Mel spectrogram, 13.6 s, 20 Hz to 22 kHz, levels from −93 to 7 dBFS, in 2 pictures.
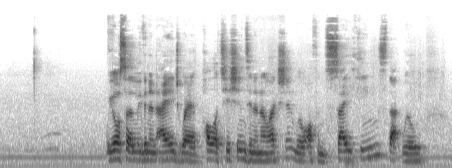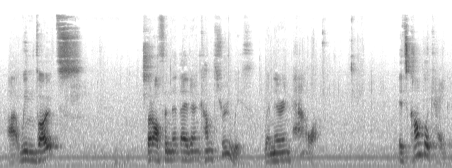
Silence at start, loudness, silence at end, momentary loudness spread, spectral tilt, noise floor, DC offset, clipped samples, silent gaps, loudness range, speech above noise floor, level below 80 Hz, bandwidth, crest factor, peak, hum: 0.5 s; -21 LUFS; 0 s; 14 LU; -3.5 dB/octave; -46 dBFS; under 0.1%; under 0.1%; none; 7 LU; 25 dB; -54 dBFS; 16 kHz; 20 dB; -2 dBFS; none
